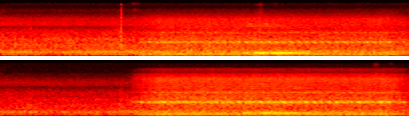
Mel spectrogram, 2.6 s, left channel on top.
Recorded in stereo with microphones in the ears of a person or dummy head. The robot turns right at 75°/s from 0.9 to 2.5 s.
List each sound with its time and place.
1.5 s a ringtone: 25° right (ahead or behind), 6 m; by 1.9 s 50° right (ahead or behind), 6 m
